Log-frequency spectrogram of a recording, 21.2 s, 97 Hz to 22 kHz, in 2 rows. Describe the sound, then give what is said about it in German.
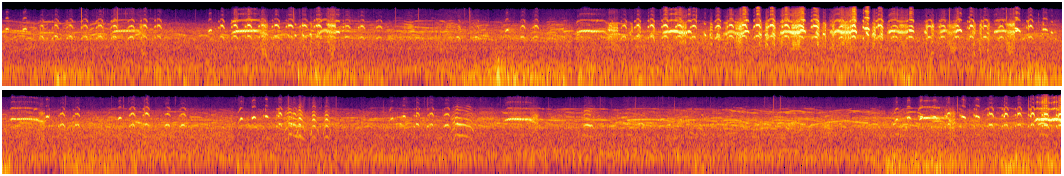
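A pair of Baltic coast birds calls at their nest, giving several call types in a series of sharp chirps and calls. The sound stays at fairly even loudness over a steady background. “Das nächste Beispiel lässt 7 verschiedene Rufformen von einem Paar am Nest hören. Die klangvollen Di-di-di-di-Rufe am Schluss gehören zum Futterübergabe- und Begrüßungsverhalten”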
